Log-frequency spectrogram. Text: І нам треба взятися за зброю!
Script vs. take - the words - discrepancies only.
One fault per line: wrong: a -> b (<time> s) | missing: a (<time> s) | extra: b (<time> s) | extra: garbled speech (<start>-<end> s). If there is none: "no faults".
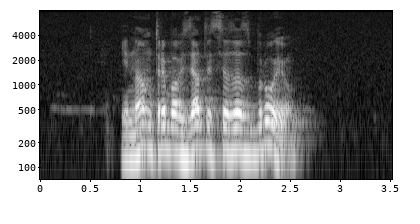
no faults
